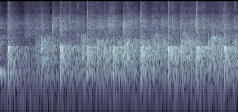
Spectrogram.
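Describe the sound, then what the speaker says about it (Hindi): An audience at a church sermon applauds steadily, a dense wash of many hands clapping with faint rhythmic peaks throughout. "प्रेज़ गॉड, तालियां बजाइए।"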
